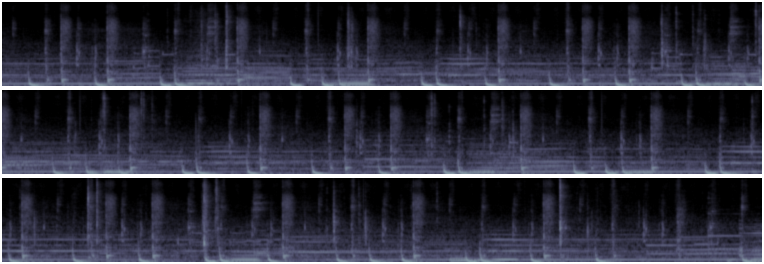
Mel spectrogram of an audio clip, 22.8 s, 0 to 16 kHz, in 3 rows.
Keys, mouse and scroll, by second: 1.6 click, 2.2 space, 3.9-9.1 drag, 9.1-15.4 drag, 15.4 alt+click, 16.1 space, 17.8 click, 18.1-22.8 shift+drag.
